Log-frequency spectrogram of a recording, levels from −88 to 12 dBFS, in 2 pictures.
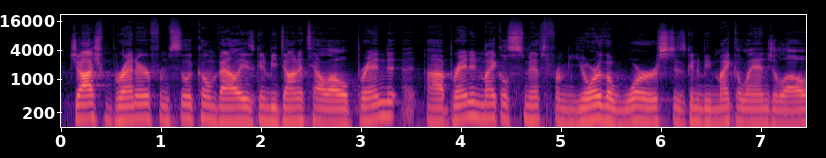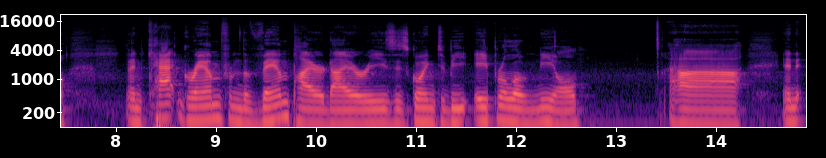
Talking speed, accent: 155 wpm, American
